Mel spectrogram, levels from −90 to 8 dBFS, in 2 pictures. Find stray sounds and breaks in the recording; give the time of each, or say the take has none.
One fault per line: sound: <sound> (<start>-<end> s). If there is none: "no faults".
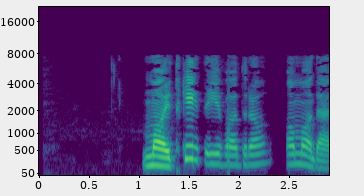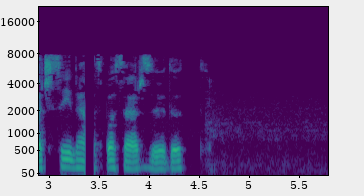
sound: dropout (3.4-3.5 s)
